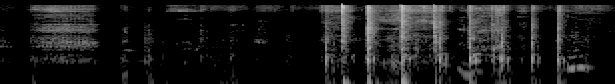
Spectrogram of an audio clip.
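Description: Close handling noise: a run of irregular knocks and rustles from a ball being handled right against the microphone, starting about three seconds in. Breathing comes before it.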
